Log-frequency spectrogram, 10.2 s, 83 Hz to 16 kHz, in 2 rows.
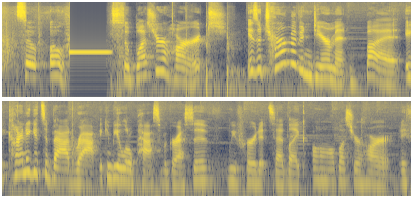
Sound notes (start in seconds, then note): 2.0 pointer tapping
